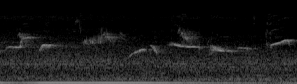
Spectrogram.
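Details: A Eurasian blackbird sings and whistles short, clear notes, some rising and some gently falling, in quick succession over a steady low rumble.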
